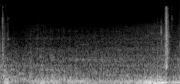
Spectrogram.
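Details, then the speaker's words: 1984 Corvette 4+3 manual, restarted, no throttle: low steady even idle with no hunting, earlier fluctuation apparently cured by fuel injector cleaner; normal idle. "i'm not touching the gas pedal or anything it's holding the idle at nine thousand are between nine ten thousand rpm"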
